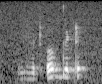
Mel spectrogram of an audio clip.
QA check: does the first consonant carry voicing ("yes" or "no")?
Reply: yes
